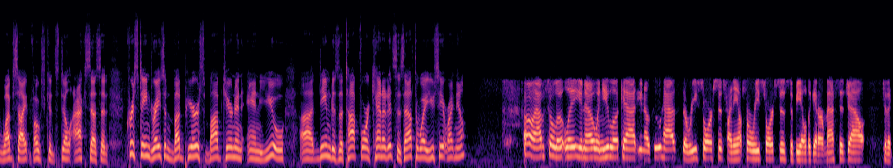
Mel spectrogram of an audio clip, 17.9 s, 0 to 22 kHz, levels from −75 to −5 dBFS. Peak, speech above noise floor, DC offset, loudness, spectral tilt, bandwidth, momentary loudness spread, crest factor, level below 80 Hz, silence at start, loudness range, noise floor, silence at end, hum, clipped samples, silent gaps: -4 dBFS; 36 dB; under 0.1%; -20 LUFS; -6 dB/octave; 13.5 kHz; 9 LU; 16 dB; -56 dBFS; 0 s; 5 LU; -56 dBFS; 0.05 s; none; under 0.1%; none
